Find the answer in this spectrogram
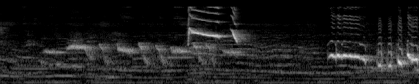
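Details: Excited white-rumped shama performing kretekan: a run of falling whistled notes, a loud high pure whistle, then a quick chattering burst of clicks and warbled notes.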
